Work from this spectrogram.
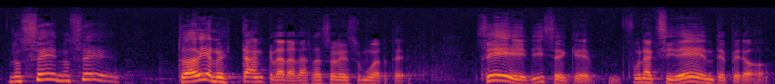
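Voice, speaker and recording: Un hombre con acento argentino que interpreta en un radioteatro a un hijo en duelo, dubitativo y lleno de sospechas. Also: male voice, fairly high pitch, heavily acted. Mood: troubled, doubtful. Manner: hesitant, repeats phrases. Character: grieving son troubled by suspicions over his father's death. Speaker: radio drama workshop participant. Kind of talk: rehearsed radio drama acting.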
